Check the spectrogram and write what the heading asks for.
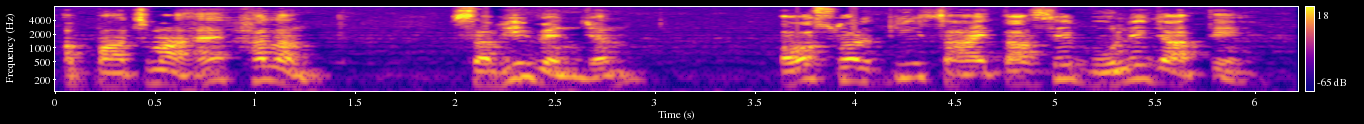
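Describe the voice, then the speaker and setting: A man teaching a Hindi grammar lesson, explaining slowly step by step and asking the viewers whether it is clear. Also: fairly high pitch, expressive, distant mic, low-quality recording.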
